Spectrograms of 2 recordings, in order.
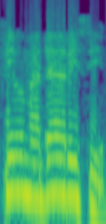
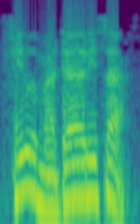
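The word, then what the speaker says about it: في المدارسِ: belajar di sekolah sekolahanskolahan dibacanya fil madarisi bukan fil madarisa Kenapa karena dia tidak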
